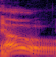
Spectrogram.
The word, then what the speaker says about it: Zoe: It's Zoe, right? – Zoe. – Yeah, just Zoe.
